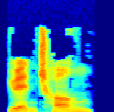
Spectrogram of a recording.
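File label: "远程", Mandarin Chinese; hsk; chinese-flashcards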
